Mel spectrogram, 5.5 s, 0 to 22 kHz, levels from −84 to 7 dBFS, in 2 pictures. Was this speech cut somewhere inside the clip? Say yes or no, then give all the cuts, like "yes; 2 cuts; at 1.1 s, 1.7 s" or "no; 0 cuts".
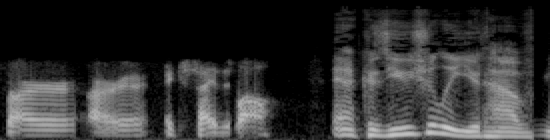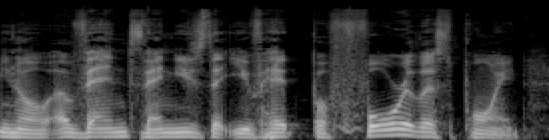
yes; 3 cuts; at 1.1 s, 2.7 s, 3.4 s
